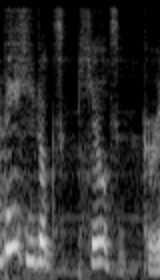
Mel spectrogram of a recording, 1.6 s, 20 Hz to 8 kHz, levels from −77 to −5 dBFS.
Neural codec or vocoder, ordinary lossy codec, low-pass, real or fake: codec, 24 kHz, 1 kbps, SNAC; none; 7.2 kHz; fake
